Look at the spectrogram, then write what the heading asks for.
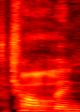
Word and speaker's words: champing: It's chomping, but it's spelled champing.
